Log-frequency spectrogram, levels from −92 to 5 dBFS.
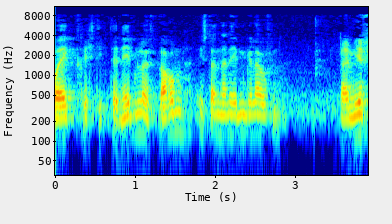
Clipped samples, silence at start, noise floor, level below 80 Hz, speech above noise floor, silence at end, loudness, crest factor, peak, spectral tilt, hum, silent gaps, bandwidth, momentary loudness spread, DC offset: under 0.1%; 0 s; -50 dBFS; -84 dBFS; 23 dB; 0 s; -29 LUFS; 20 dB; -8 dBFS; -6 dB/octave; none; none; 8.6 kHz; 13 LU; under 0.1%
